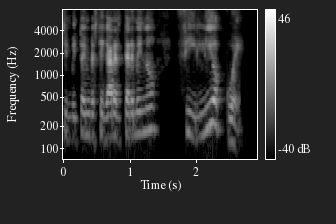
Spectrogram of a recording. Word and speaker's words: filioque: Si quieren averiguar un poco más de esto, les invito a investigar el término filioque. Se escribe filio, Q-U-E, es decir, Q-U-E, filioque, que tiene que ver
